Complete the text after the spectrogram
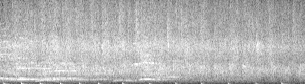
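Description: An audience claps together to cheer on God, in a steady, even rhythm, about fifteen sharp claps, while a few raised voices and whoops rise and fall underneath.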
